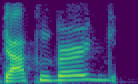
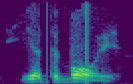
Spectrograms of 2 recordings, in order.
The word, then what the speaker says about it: Göteborg: I was in Gothenburg. That's not how you say it, I know, right? How do you say it? – Yeah, Gothenburg. Well, we say Göteborg.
